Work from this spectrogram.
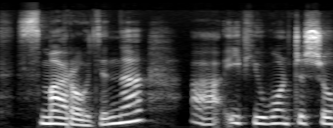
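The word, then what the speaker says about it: смородина: currant will be so this word uh has two letters o or the second o is stressed so i pronounce it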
